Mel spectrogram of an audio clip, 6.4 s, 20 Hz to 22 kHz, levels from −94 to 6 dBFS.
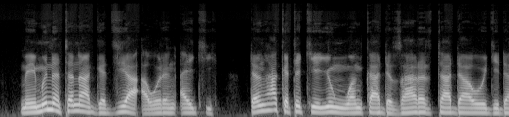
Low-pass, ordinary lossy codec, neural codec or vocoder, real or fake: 19.8 kHz; none; none; real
